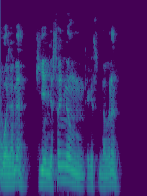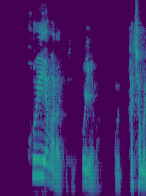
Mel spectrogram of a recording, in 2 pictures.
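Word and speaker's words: ποίημα: 포이에마 한번 같이 한번 해 볼게요. 포이에마.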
